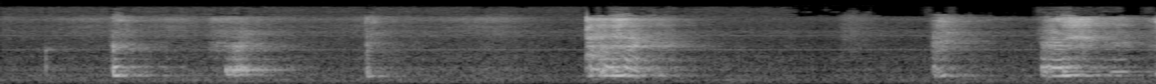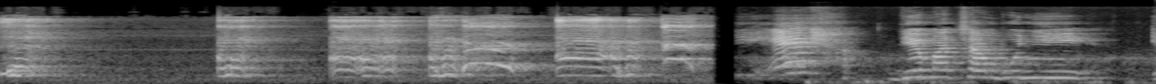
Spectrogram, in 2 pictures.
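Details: Infant making short repeated "eh" fussing sounds, a need-to-burp cry from trapped air in the abdomen.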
